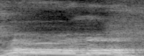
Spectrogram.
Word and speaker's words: Rama: Why the word Ram has 2 syllables?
